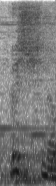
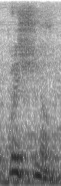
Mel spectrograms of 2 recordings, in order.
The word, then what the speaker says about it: कृष्ण: त्या ठिकाणी नाव ठेवलं कृष्ण बघा आपण उच्चारण करताना किती चुकीचं उच्चारण करतो लक्षात घ्या बर आपण देवाचं नाव घेताना म्हणतो कृष्णा काय म्हणतो म्हणतो का नाही आपण कृष्णा म्हणतो कृष्णा पण लक्षात ठेवा इथून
